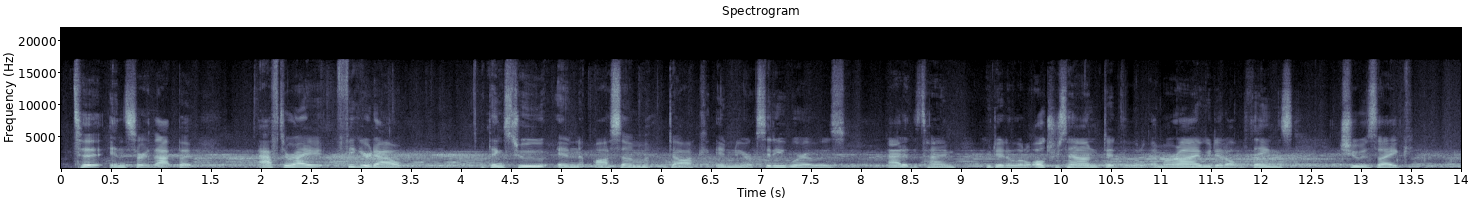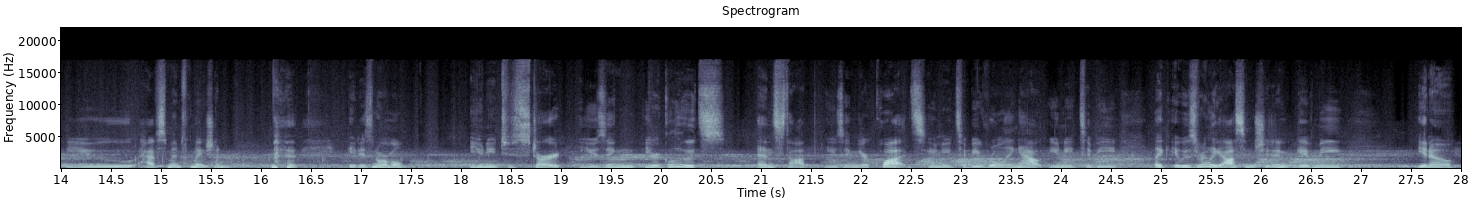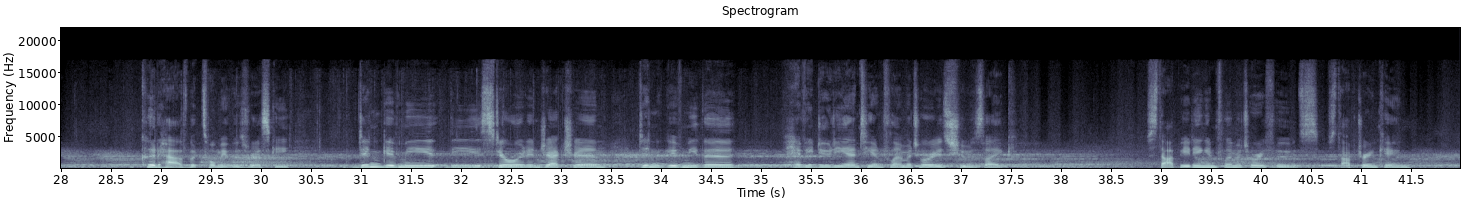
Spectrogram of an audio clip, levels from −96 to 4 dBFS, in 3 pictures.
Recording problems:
echo of what is said; strong; throughout; 320 ms later, 9 dB below the speech
murmuring crowd; faint; throughout; 25 dB below the speech

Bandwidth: 17 kHz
